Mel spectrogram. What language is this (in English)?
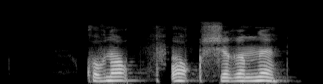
Uzbek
